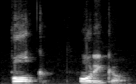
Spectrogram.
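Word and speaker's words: folklórico: Yeah, I think you've got me saying it wrong now. It's like folklorico.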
